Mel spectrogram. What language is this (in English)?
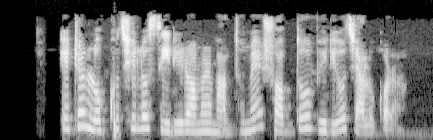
Bangla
